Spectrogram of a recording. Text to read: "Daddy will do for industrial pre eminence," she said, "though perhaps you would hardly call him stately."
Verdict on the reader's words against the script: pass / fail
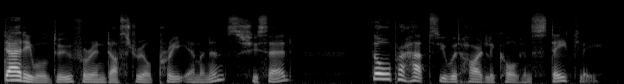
pass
